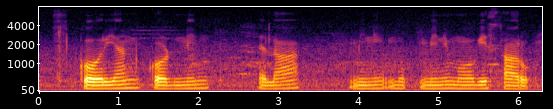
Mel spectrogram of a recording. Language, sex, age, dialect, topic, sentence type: Telugu, male, 18-24, Telangana, banking, question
